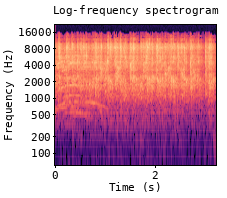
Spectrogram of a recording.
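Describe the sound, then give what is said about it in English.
A crowd at a magic show bursts into sustained applause for the show's sponsor, The Bridge Youth and Family Services, dense overlapping claps filling the whole stretch at a steady loud level, with a few faint whoops or voices rising briefly at the start. “Let's hear it for them.”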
